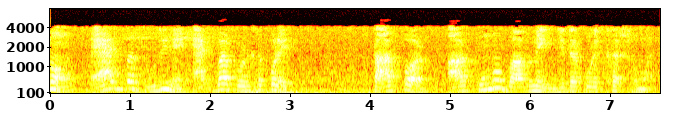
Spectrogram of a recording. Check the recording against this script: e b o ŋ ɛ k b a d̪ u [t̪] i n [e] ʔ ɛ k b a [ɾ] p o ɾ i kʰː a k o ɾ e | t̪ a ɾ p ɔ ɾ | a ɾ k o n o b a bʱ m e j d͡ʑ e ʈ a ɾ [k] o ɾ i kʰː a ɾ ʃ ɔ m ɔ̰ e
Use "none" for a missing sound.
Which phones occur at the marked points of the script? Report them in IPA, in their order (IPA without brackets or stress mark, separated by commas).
d̪, e, ɾ, p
